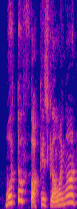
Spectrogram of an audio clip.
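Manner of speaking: high-pitched, baffled exclamation; retold bewilderment. Student seeing the bent door, baffled alarm. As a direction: let the pitch leap in disbelief.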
